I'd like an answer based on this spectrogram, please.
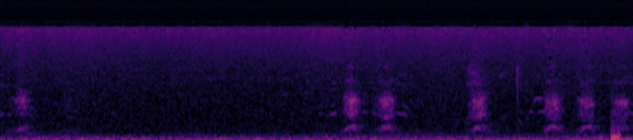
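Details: Lubim, a nine-month-old male dog, barking during a defense test: a few short, sharp barks spaced out over several seconds, with a steady low rumble of wind or handling noise beneath.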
